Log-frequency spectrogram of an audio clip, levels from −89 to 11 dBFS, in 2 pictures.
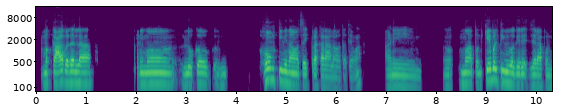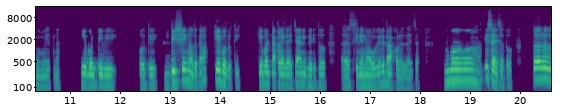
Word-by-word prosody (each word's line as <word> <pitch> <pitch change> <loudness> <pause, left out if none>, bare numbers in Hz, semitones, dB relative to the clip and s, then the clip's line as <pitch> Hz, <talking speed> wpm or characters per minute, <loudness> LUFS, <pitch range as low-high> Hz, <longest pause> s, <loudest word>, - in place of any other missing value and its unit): मग 125 0 -1
काळ 130 +2 +8
बदलला 135 -1 +5 1.1
आणि 125 - -1
मग 125 -1 +2 0.3
लोकं 125 +1 +1 1.1
होम 165 +2 +5
टीव्ही 145 -2 +3
नावाचा 120 -2 +2
एक 115 - -2
प्रकार 105 -2 0
आला 95 -1 -4
होता 90 -1 -12
तेव्हा. - - -11 0.6
आणि 105 -2 -6 0.8
मग 130 0 0
आपण 125 -1 -3
केबल 160 +1 +6
टीव्ही 140 -2 +4
वगैरे 120 -2 +1
ज्याला 115 -1 +1
आपण 110 0 -3
म्हणूयात 100 0 -12
ना, - - -15 0.5
केबल 120 -2 +1
टीव्ही 110 -1 -2 0.5
होती, 110 +1 -5 0.3
डिशही 145 +2 +3
नव्हता 115 -7 -2
तेव्हा. 170 - -5 0.2
केबल 145 -4 +3
होती. 125 - -12 0.4
केबल 130 0 0
टाकल्या 115 - 0
जायच्या 115 +2 -2
आणि 120 0 -4
घरी 105 -1 -7
तो 115 0 -5 0.3
अ, 105 0 -5
सिनेमा 110 0 -4
वगैरे 120 +5 -3
दाखवला 105 -7 -2
जायचा. 95 -1 -14 0.5
मग 155 0 +1
दिसायचा 380 - +1
तो. - - -11 0.4
तर 175 0 +8
125 Hz, 135 wpm, -23 LUFS, 110-135 Hz, 1.1 s, काळ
